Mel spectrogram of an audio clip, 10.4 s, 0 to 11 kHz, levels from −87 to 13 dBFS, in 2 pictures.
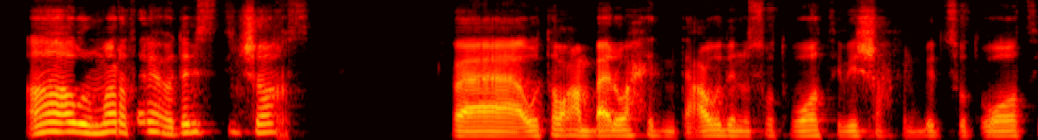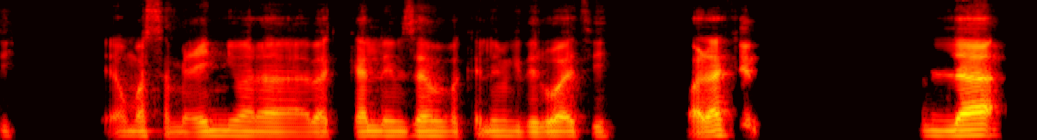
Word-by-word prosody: آه. 210 Hz, +3 st, +5 dB
أول 200 Hz, -3 st, +5 dB
مرّة 210 Hz, 0 st, +3 dB
فعلًأ 220 Hz, +2 st, -3 dB
يبقى 165 Hz, -, -1 dB
قُدّامي 195 Hz, +1 st, 0 dB
60 205 Hz, -1 st, -17 dB
شخص. 200 Hz, +1 st, -3 dB, 0.7 s
ف -, -, -3 dB, 0.4 s
وطبعًا 125 Hz, 0 st, -1 dB
بقى -, -, +4 dB
الواحد 125 Hz, -2 st, -3 dB
مِتعوّد 120 Hz, +3 st, -3 dB
إن 115 Hz, -, -5 dB
صوته 115 Hz, +1 st, -14 dB
واطي 120 Hz, -1 st, -4 dB
بيشرح 115 Hz, 0 st, -3 dB
في -, -, -27 dB
البيت 115 Hz, +2 st, -13 dB
بصوت 115 Hz, -, -16 dB
واطي. 115 Hz, 0 st, -5 dB, 0.5 s
هم 115 Hz, 0 st, -5 dB
سامعينّي 115 Hz, +2 st, -4 dB
وأنا 105 Hz, -2 st, -2 dB
باتكلّم 110 Hz, +1 st, -2 dB
زي 115 Hz, +1 st, 0 dB
ما -, -, -1 dB
باكلّمِك 115 Hz, +1 st, -7 dB
دلوقتي 110 Hz, 0 st, -1 dB, 0.4 s
ولكن -, -, +4 dB, 0.9 s
لأ. 125 Hz, +2 st, +8 dB
115 Hz, 180 wpm, -26 LUFS, 115-130 Hz, 0.9 s, لأ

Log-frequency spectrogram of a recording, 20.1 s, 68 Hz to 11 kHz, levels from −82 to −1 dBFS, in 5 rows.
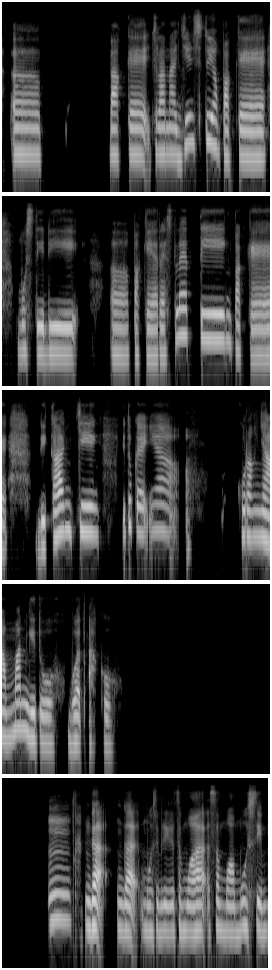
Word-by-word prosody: eee, 190 Hz, -1 st, 0 dB, 1.0 s
pakai 185 Hz, 0 st, 0 dB
celana 195 Hz, -1 st, -1 dB
jeans 245 Hz, +7 st, -4 dB
itu 260 Hz, -2 st, +2 dB
yang 230 Hz, -, -1 dB
pakai 175 Hz, -1 st, +1 dB, 0.3 s
musti 170 Hz, -1 st, -2 dB
di 165 Hz, -1 st, +1 dB, 0.6 s
eee, 160 Hz, -1 st, -2 dB
pakai 160 Hz, 0 st, -4 dB
resleting, 240 Hz, +3 st, +1 dB
pakai 155 Hz, -3 st, -1 dB, 0.4 s
dikancing, 245 Hz, -, +3 dB, 0.4 s
itu 295 Hz, -, -1 dB
kayaknya 255 Hz, 0 st, -2 dB, 0.9 s
kurang 220 Hz, -1 st, 0 dB
nyaman 210 Hz, +3 st, +3 dB
gitu 160 Hz, -3 st, 0 dB, 0.2 s
buat 160 Hz, 0 st, +1 dB
aku. 145 Hz, -3 st, -6 dB, 3.0 s
Mmm, 245 Hz, +1 st, +1 dB, 0.2 s
enggak 205 Hz, 0 st, +8 dB, 0.2 s
enggak 190 Hz, -2 st, +5 dB
musim 185 Hz, 0 st, -5 dB
dingin 185 Hz, 0 st, -2 dB
semua 185 Hz, -1 st, +4 dB
semua 185 Hz, -2 st, 0 dB
musim. 190 Hz, +1 st, -1 dB
190 Hz, 85 wpm, -26 LUFS, 170-230 Hz, 3.0 s, enggak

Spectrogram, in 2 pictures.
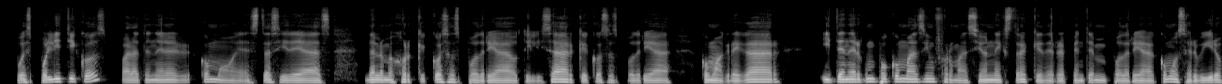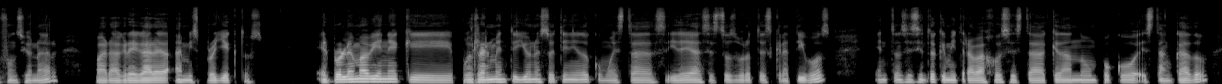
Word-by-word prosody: pues 105 Hz, 0 st, 0 dB
políticos, 130 Hz, -, 0 dB
para 100 Hz, -1 st, -1 dB
tener 105 Hz, -1 st, -2 dB
como 105 Hz, -7 st, -2 dB
estas 100 Hz, +4 st, -3 dB
ideas 95 Hz, 0 st, 0 dB, 0.3 s
de, 110 Hz, -, +2 dB
a -, -, +4 dB
lo 105 Hz, -, +3 dB
mejor, 105 Hz, +3 st, 0 dB
qué 105 Hz, -, -7 dB
cosas 110 Hz, -1 st, 0 dB
podría 95 Hz, -2 st, 0 dB
utilizar, 90 Hz, +7 st, +1 dB
qué 105 Hz, -, -3 dB
cosas 95 Hz, 0 st, -5 dB
podría 90 Hz, 0 st, -3 dB, 0.2 s
como 100 Hz, -3 st, +2 dB
agregar 115 Hz, +6 st, +2 dB, 0.4 s
y 115 Hz, -1 st, 0 dB
tener 115 Hz, +1 st, +4 dB
un 135 Hz, 0 st, +1 dB
poco 130 Hz, +1 st, +1 dB
más 125 Hz, -2 st, +2 dB
de 130 Hz, -, 0 dB
información 100 Hz, -4 st, 0 dB
extra 105 Hz, +2 st, -1 dB
que 105 Hz, -3 st, -4 dB
de 85 Hz, -, -2 dB
repente 90 Hz, +1 st, -3 dB
me 95 Hz, -3 st, -1 dB
podría 85 Hz, +1 st, -1 dB
como 120 Hz, +4 st, 0 dB
servir 95 Hz, 0 st, 0 dB
o 105 Hz, -, +1 dB
funcionar 95 Hz, -, -2 dB, 0.3 s
para 95 Hz, -2 st, +1 dB
agregar 95 Hz, +1 st, +4 dB
a 105 Hz, -, +2 dB
mis 100 Hz, -1 st, -1 dB
proyectos. 95 Hz, 0 st, -2 dB, 0.5 s
El 110 Hz, -, 0 dB
problema 120 Hz, +3 st, +7 dB
viene 125 Hz, -1 st, +5 dB
que, 100 Hz, -2 st, +1 dB
pues 105 Hz, +1 st, 0 dB
realmente 115 Hz, +1 st, +3 dB
yo 115 Hz, +1 st, +3 dB
no 115 Hz, -, +2 dB
estoy 110 Hz, -1 st, -1 dB
teniendo 110 Hz, 0 st, 0 dB
como 90 Hz, 0 st, -6 dB
estas 100 Hz, +1 st, -3 dB
ideas, 105 Hz, +2 st, 0 dB
estos 100 Hz, +1 st, -3 dB
brotes 100 Hz, -1 st, -3 dB
creativos. 100 Hz, +5 st, -1 dB, 0.4 s
Entonces 105 Hz, 0 st, -3 dB
siento 115 Hz, +2 st, 0 dB
que 110 Hz, -, 0 dB
mi 100 Hz, -1 st, +2 dB
trabajo 100 Hz, +3 st, +1 dB
se 105 Hz, -, -1 dB
está 95 Hz, +1 st, -1 dB
quedando 100 Hz, 0 st, 0 dB
un 100 Hz, -1 st, -1 dB
poco 105 Hz, 0 st, -1 dB
estancado 95 Hz, -, -1 dB
100 Hz, 170 wpm, -22 LUFS, 95-110 Hz, 0.5 s, problema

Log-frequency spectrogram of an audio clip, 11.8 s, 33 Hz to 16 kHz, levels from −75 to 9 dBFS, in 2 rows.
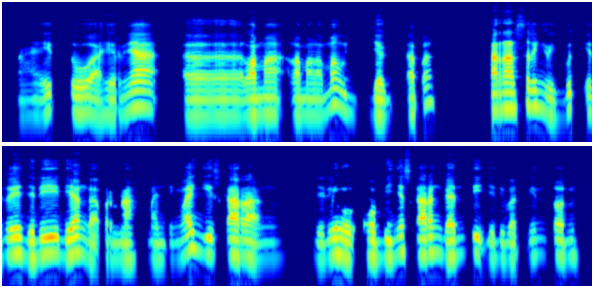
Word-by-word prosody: Nah, 105 Hz, +1 st, -18 dB
itu 135 Hz, -1 st, -9 dB, 0.2 s
akhirnya, 130 Hz, +9 st, +2 dB, 0.3 s
eee, 110 Hz, 0 st, -3 dB
lama 120 Hz, +1 st, +3 dB, 0.2 s
lama-lama 110 Hz, +6 st, -2 dB
u -, -, -8 dB, 0.3 s
jag 110 Hz, -3 st, -1 dB, 0.2 s
apa, 120 Hz, +11 st, -2 dB, 0.6 s
karena 140 Hz, +2 st, +10 dB
sering 160 Hz, 0 st, -2 dB
ribut 110 Hz, +8 st, -8 dB
itu 130 Hz, +1 st, -8 dB
ya, 145 Hz, -, +3 dB
jadi 135 Hz, +3 st, +1 dB, 0.2 s
dia 135 Hz, +3 st, +5 dB
nggak 105 Hz, -6 st, -4 dB
pernah 110 Hz, 0 st, -2 dB, 0.2 s
mancing 110 Hz, +1 st, -14 dB
lagi 160 Hz, -4 st, +2 dB
sekarang, 120 Hz, -4 st, +3 dB, 0.4 s
jadi 110 Hz, +3 st, -10 dB
ho 115 Hz, -3 st, -1 dB, 0.2 s
hobinya 125 Hz, +4 st, -4 dB
sekarang 145 Hz, +2 st, +4 dB
ganti 135 Hz, +4 st, -1 dB
jadi 115 Hz, 0 st, -13 dB
badminton. 125 Hz, +2 st, -8 dB
120 Hz, 140 wpm, -23 LUFS, 110-140 Hz, 0.6 s, karena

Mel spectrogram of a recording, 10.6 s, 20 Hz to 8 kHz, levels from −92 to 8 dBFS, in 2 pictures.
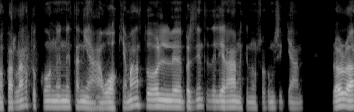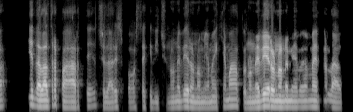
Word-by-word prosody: ho 100 Hz, -, -6 dB
parlato 120 Hz, +6 st, -6 dB
con 115 Hz, 0 st, -7 dB
Netanyahu, 110 Hz, -3 st, -5 dB
ho 100 Hz, -1 st, -2 dB
chiamato 130 Hz, +3 st, -5 dB
il 120 Hz, -3 st, -1 dB
presidente 120 Hz, +3 st, -10 dB
dell'Iran", 115 Hz, -1 st, -4 dB
che 100 Hz, -, -19 dB
non 100 Hz, -1 st, -13 dB
so 105 Hz, -, -21 dB
come 105 Hz, 0 st, -13 dB
si 105 Hz, 0 st, -22 dB
chiami, 100 Hz, -2 st, -16 dB, 0.4 s
bla 115 Hz, -, -3 dB
bla 130 Hz, -, +2 dB
bla. 120 Hz, -2 st, +1 dB, 0.3 s
E 160 Hz, -, +2 dB
dall'altra 125 Hz, +3 st, +7 dB
parte 110 Hz, +3 st, -2 dB
c'è 125 Hz, -, -12 dB
la 100 Hz, -1 st, -5 dB
risposta 110 Hz, 0 st, -11 dB
che 110 Hz, -, -16 dB
dice: 100 Hz, -1 st, -18 dB
"Non 105 Hz, +2 st, -8 dB
è 110 Hz, -, -4 dB
vero, 120 Hz, -1 st, +1 dB
non 100 Hz, -1 st, -5 dB
mi 100 Hz, -, -6 dB
ha -, -, -6 dB
mai 105 Hz, +1 st, -6 dB
chiamato, 130 Hz, 0 st, -4 dB
non 105 Hz, +1 st, -3 dB
è 110 Hz, -, +6 dB
vero, 130 Hz, 0 st, +10 dB
non 115 Hz, -1 st, +6 dB
me 115 Hz, -, +3 dB
ne 115 Hz, -, -1 dB
aveva 115 Hz, +1 st, -4 dB
mai 120 Hz, -1 st, 0 dB
parlato." 110 Hz, -4 st, -5 dB
115 Hz, 245 wpm, -23 LUFS, 105-120 Hz, 0.4 s, vero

